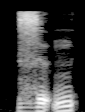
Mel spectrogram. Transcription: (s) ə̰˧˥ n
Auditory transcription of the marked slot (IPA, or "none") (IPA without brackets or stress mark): z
